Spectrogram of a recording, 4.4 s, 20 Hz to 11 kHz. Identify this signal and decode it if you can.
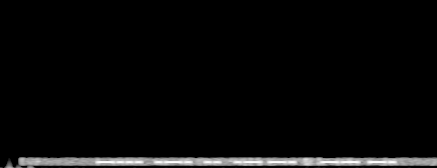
Morse code, heard as a keyed tone, about 26 wpm, 440 Hz. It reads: BRIAN MN
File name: contests / naqp-cw-k5tr-op-k5pi- -1900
